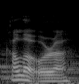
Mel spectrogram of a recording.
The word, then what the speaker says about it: Kalaora: How do you pronounce it? Kalaora.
